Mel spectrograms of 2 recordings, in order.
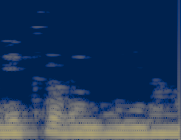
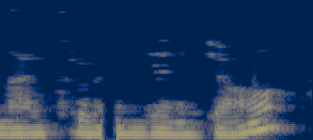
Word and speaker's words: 나이트로벤젠: 그 다음에 부분 혼합 액체 상평형을 부분 혼합 액체계는 예를 들어서 헥산과 나이트로벤젠, 우리 일상에서는 니트로벤젠이라고 하는데 영어식 발음으로는 나이트로벤젠이죠.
